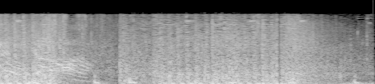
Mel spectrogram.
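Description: A burst of gunfire in the L.A. Noire video game, loud and close, several sharp shots fired in quick succession and dying away into a rough tail, with no speech.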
